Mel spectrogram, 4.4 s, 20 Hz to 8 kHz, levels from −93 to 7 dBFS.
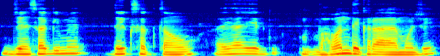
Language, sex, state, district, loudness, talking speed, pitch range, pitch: Hindi, male, Madhya Pradesh, Bhopal, -17 LUFS, 175 wpm, 130-150 Hz, 140 Hz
